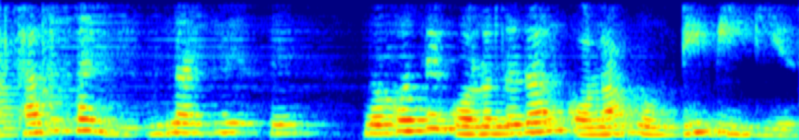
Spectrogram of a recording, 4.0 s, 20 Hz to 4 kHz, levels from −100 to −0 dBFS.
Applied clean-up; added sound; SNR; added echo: neural mask model DeepFilterNet 3.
